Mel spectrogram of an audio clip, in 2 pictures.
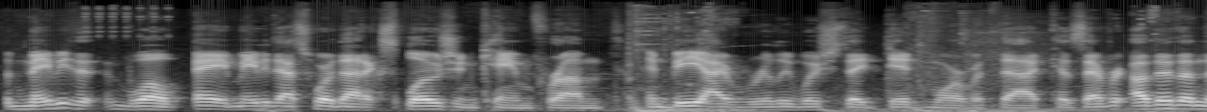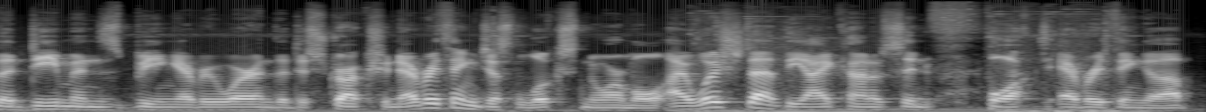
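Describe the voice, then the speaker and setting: A man's voice: lowish voice, a little fast, few pauses, fairly bright tone, slight background noise. A man giving casual commentary as he plays a shooter game, as host of a let's play.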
